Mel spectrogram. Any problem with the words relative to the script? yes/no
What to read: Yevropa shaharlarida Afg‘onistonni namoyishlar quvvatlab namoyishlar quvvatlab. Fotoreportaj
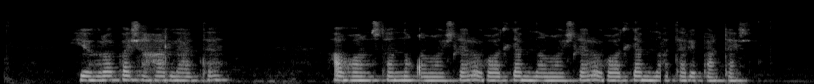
no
